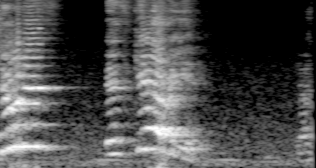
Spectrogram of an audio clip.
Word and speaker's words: Iscariot: Then one of the 12, called Judas Iscariot. Did I say it right? Yeah. Iscariot.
